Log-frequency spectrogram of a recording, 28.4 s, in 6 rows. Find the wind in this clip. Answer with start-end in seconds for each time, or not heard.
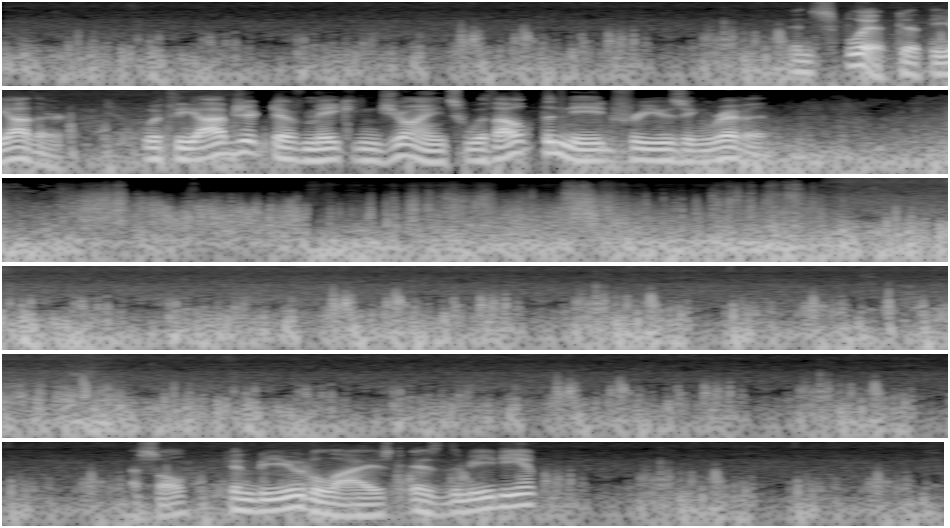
0.0-28.3.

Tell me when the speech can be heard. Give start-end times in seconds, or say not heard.
3.9-8.6, 24.3-26.4.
